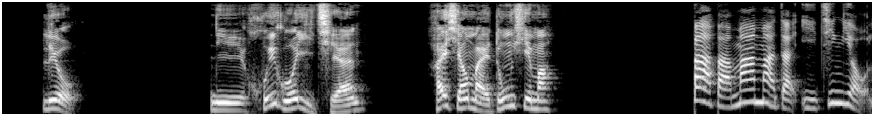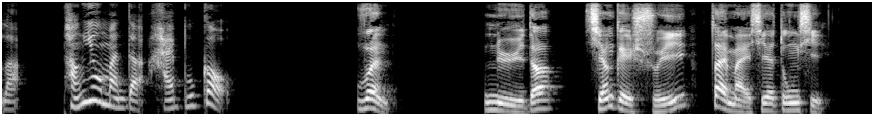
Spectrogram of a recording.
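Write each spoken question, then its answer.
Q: 问,女的想给谁再买些东西?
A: 朋友们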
